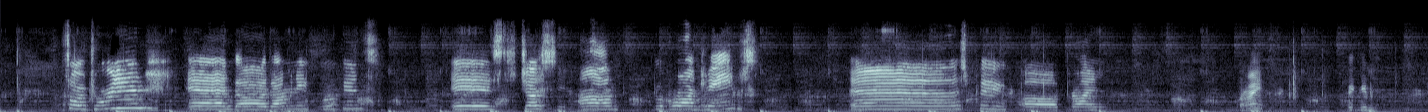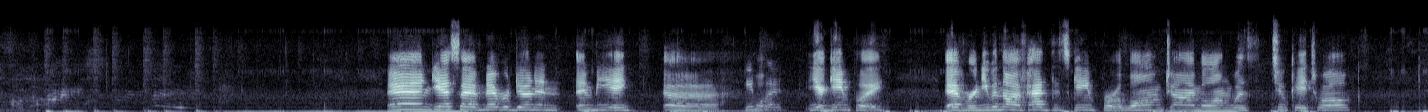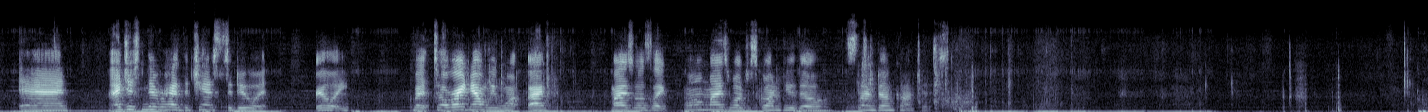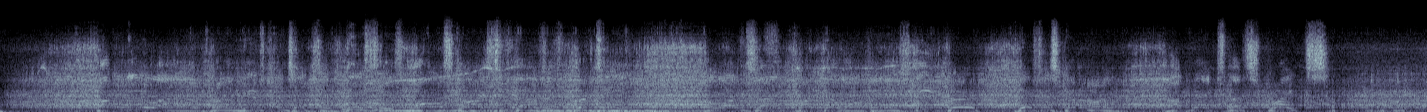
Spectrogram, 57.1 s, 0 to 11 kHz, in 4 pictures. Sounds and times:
Speech: 0:00.6 - 0:03.8, 0:04.5 - 0:07.6, 0:08.5 - 0:11.1, 0:12.4 - 0:12.7, 0:13.5 - 0:13.8, 0:18.2 - 0:23.2, 0:23.8 - 0:27.8, 0:28.8 - 0:32.1, 0:32.7 - 0:38.0, 0:43.8 - 0:57.1.

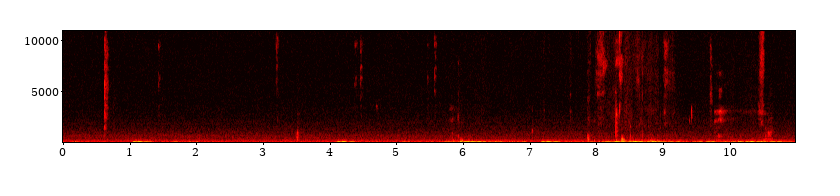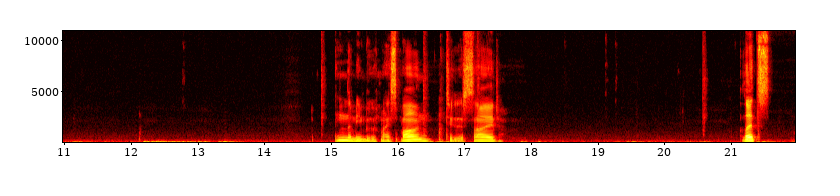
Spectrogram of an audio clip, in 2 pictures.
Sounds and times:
Silence: 0:00.0 - 0:15.1
Speech: 0:15.1 - 0:17.6, 0:21.2 - 0:21.6.

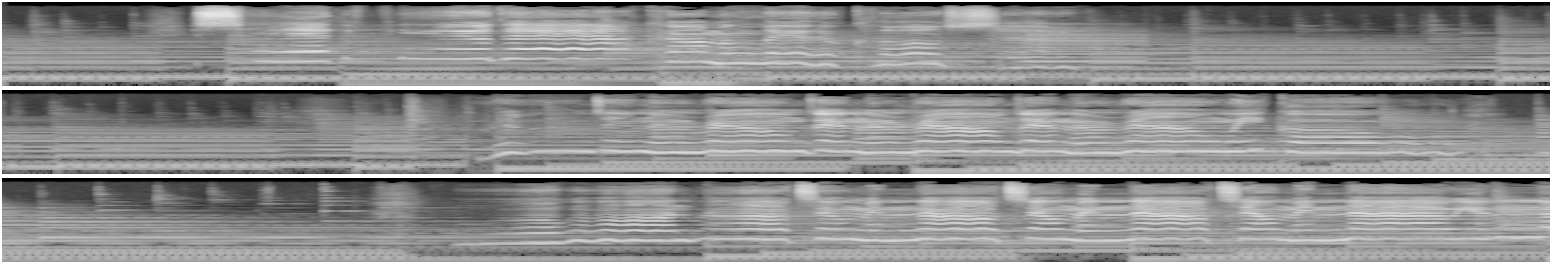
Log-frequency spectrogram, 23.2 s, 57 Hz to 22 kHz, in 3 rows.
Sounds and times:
Vocal music: 0:00.0 - 0:06.4, 0:09.0 - 0:23.2.

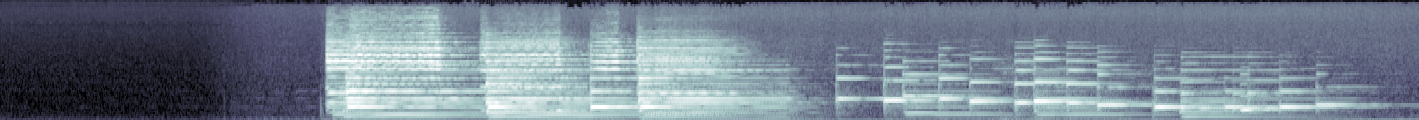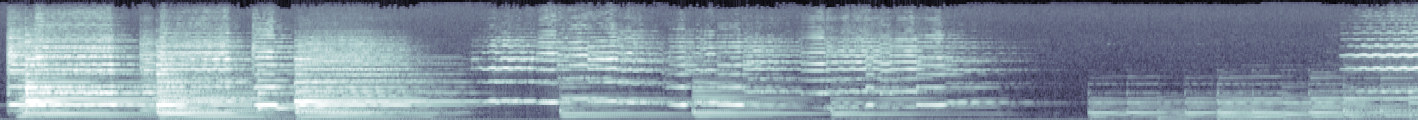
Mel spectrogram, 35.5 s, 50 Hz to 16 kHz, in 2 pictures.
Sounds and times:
Violin, fiddle: 0:04.1 - 0:10.0, 0:17.8 - 0:30.8, 0:34.4 - 0:35.4.

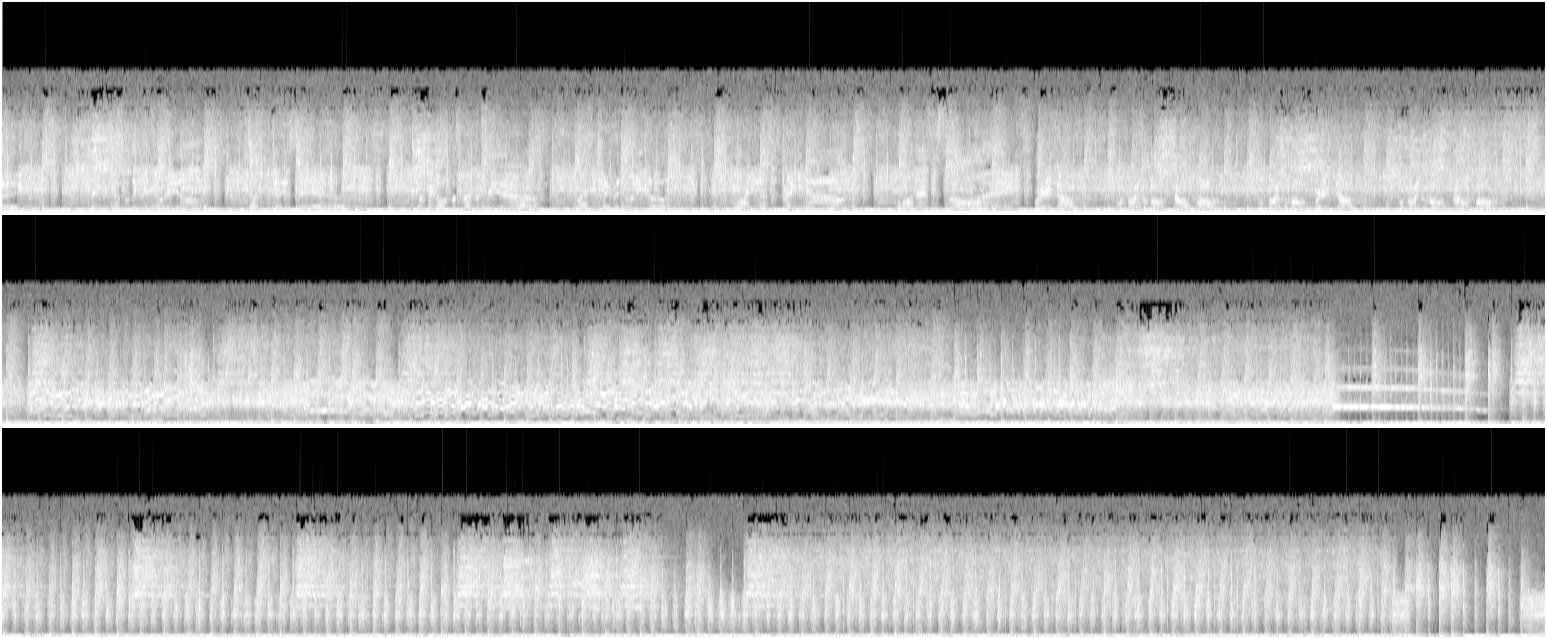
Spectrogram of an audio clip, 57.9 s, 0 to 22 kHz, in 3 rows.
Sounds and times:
Heavy metal: 0:00.0 - 0:57.8.

